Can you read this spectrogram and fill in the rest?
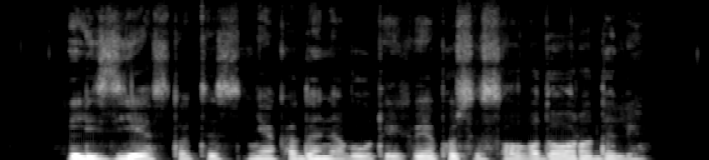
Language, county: Lithuanian, Vilnius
